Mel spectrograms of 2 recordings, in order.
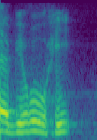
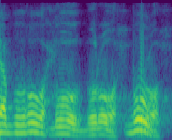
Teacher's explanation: وهذا خطأ، يعني المفروض أن أنا أحقق الكسر أولا، أنتهي من تحقيق كسر الباء ثم أدخل على الراء أضمها · Shown in: first take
